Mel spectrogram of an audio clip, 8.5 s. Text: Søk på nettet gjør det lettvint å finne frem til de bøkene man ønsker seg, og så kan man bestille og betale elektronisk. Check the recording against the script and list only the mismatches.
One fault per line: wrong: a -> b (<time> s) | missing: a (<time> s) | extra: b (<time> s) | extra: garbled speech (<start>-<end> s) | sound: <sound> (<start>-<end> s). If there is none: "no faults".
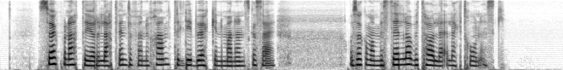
no faults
